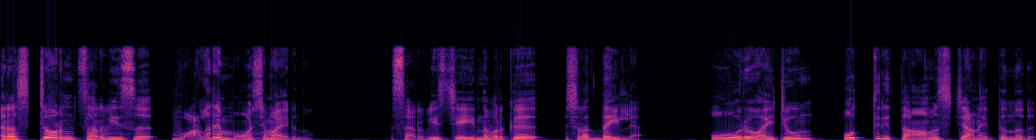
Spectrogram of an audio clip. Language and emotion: Malayalam, disgusted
